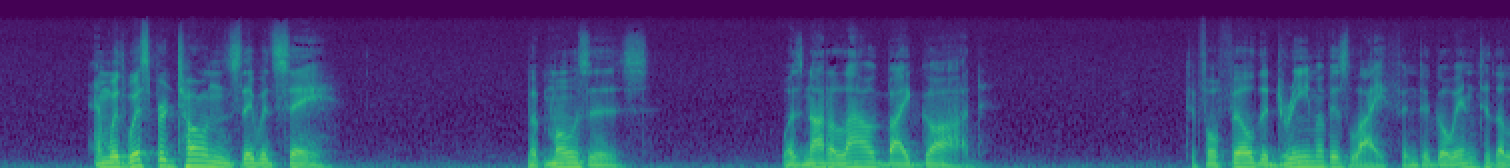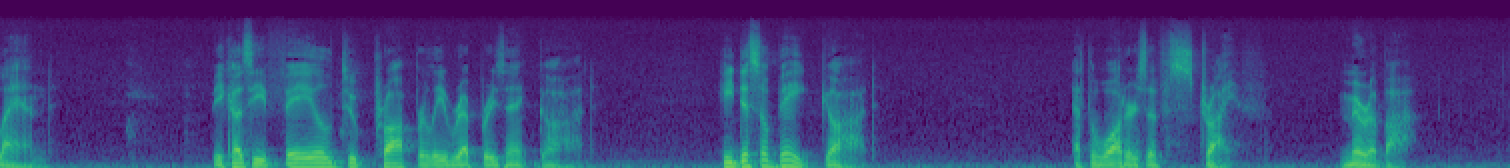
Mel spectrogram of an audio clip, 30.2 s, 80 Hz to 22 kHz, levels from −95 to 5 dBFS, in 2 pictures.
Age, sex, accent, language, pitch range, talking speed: 50-69, male, American, English, 100-125 Hz, 85 wpm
